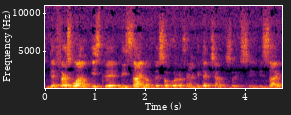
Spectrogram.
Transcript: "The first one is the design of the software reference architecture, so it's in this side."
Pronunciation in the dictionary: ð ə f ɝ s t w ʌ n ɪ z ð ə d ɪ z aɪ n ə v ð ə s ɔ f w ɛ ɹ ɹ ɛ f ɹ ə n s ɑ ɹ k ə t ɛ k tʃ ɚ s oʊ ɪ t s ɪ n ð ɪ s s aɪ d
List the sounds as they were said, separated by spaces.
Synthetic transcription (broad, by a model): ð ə f ɝ s t w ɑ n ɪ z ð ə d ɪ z aɪ n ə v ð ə s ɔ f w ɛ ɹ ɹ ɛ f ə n ɑ ɹ k ə t ɛ k tʃ ɚ s oʊ ɪ t s ɪ n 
